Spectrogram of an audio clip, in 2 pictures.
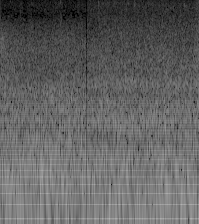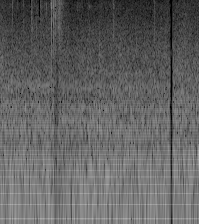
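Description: Steady rushing of a stream, with a short click about four seconds in.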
